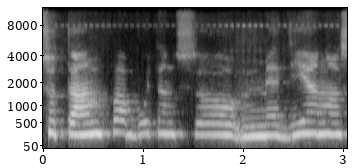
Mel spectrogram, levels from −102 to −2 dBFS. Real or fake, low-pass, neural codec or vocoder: fake; 10.8 kHz; vocoder, 44.1 kHz, 128 mel bands every 256 samples, BigVGAN v2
